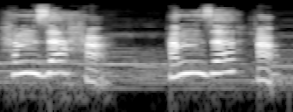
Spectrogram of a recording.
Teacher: दूसरा मखरज है हलकी, हलक के आखिरी हिस्से से जो सीने की तरफ है, ये आखिरी हिस्सा है।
